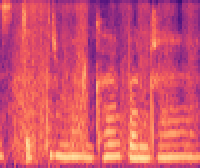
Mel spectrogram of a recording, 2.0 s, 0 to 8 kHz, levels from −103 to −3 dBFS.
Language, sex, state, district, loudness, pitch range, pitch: Hindi, female, Jharkhand, Ranchi, -16 LUFS, 205-225 Hz, 215 Hz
